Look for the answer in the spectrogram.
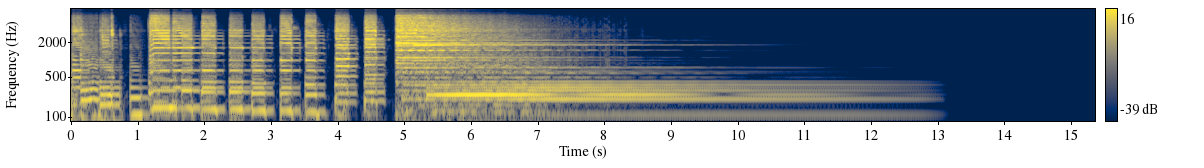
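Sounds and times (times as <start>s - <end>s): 
blues music: 0.0s - 13.0s.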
